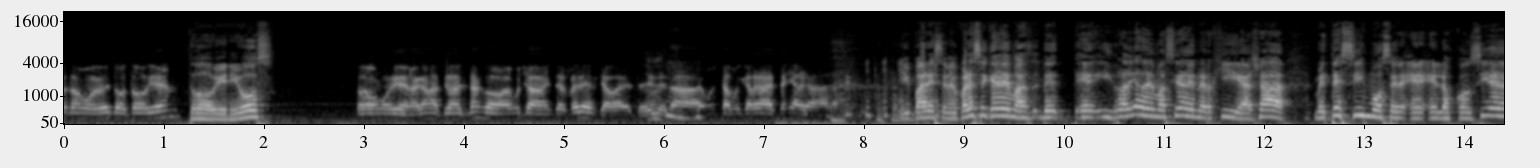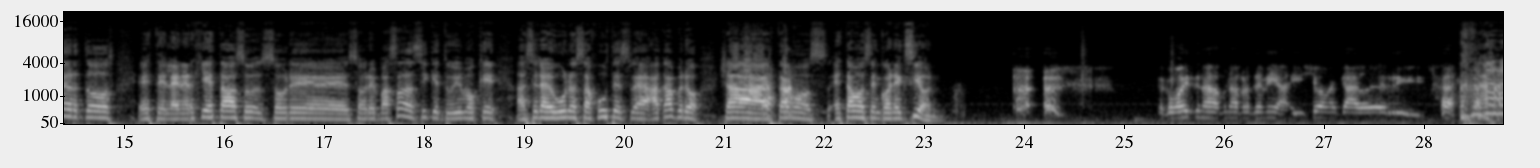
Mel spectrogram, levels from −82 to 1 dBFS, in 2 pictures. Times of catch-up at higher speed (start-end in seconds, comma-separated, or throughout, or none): none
